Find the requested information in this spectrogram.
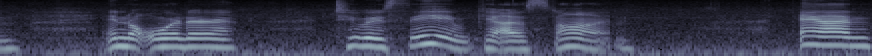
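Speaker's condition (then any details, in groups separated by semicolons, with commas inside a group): Cerebral palsy; affects balance; physical therapy twice weekly, occasional loss of balance; affects speech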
